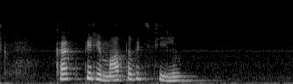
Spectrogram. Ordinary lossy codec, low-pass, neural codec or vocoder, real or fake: none; 7.2 kHz; none; real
